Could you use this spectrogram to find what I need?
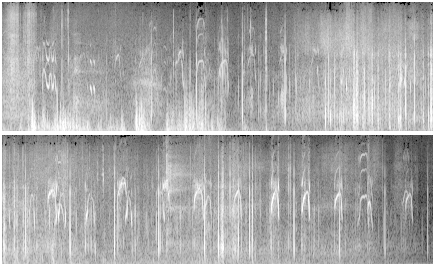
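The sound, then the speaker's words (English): A bird lets out loud, shrill screaming calls again and again in rapid, uneven bursts, high-pitched and harsh, with brief gaps between cries and no talking over them. “Oh, it's alive and screaming.”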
